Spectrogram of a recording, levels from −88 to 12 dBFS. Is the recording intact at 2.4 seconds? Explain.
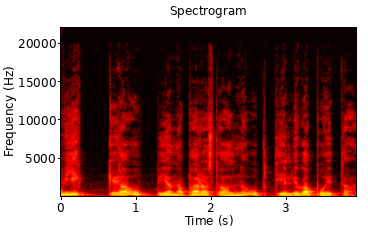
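Yes, the speech at 2.4 seconds plays through cleanly, with no dropout, click, distortion or other fault at that moment.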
